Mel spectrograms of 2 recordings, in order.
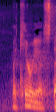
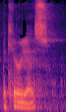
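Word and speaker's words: Makarios (μακάριος): The second is the one Matthew uses here in the Beatitudes, uh, uh, Makarios. Uh, oh man, I'm messing up that pronunciation. Makarios. Makarios, that's it. Makarios.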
